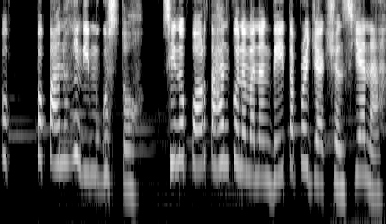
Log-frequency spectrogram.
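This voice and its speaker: A woman's voice: high-pitched, moderate pace, sharp tone, soft background music. A woman playing a proud young businesswoman, a dismayed and pleading cousin in an audio drama. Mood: defensive, dismayed.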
